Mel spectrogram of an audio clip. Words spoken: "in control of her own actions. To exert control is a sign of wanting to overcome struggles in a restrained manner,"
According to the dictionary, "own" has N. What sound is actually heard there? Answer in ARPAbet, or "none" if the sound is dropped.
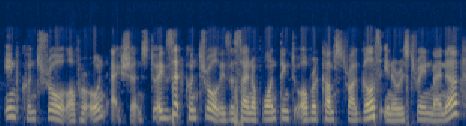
N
